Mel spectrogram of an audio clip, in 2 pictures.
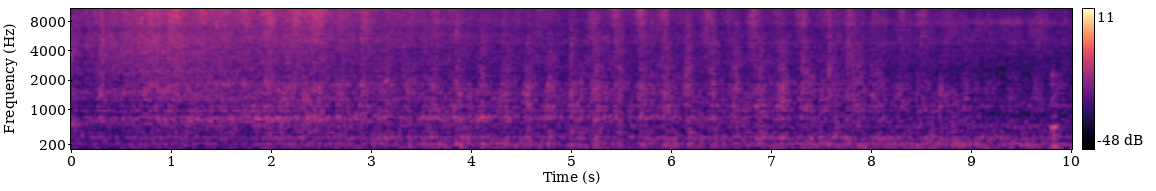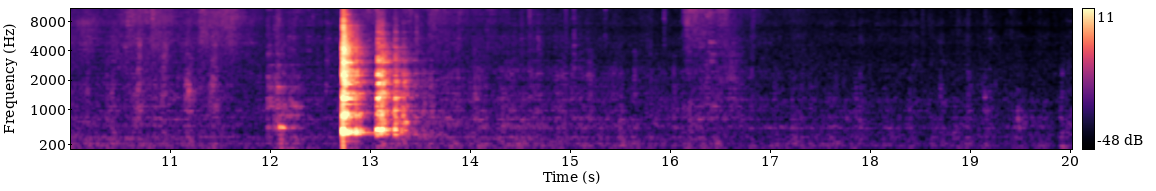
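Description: Cream poured into hot caramel in a stainless steel saucepan, sizzling and bubbling while a wire whisk stirs it; the sizzle slowly dies down. A loud clatter against the pot about two-thirds of the way through.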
